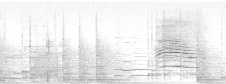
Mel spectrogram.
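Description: A cat meows several times during a video game session, with tonal harmonic calls rising and falling over a busy game soundtrack, one longer drawn-out meow near the end.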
